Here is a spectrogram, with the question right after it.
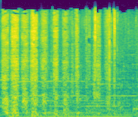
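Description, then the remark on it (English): A Japanese-style saw blade, which cuts on both the push and the pull, cutting through a tree limb with about a dozen quick, evenly spaced rasping strokes in a steady back-and-forth rhythm. There is no talking. “By the way, if this is a big limb, you want to notch below here first so the bark doesn't strip down this way as it drops.”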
